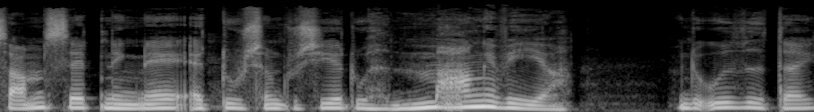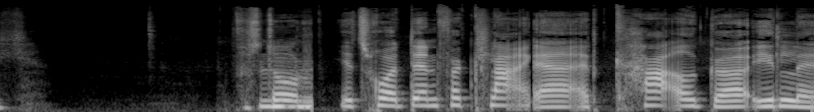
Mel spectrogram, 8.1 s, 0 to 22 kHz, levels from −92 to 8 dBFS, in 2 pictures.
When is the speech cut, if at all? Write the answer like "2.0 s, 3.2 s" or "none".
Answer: 5.6 s, 6.7 s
